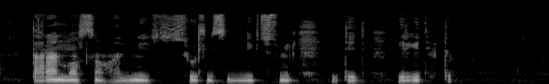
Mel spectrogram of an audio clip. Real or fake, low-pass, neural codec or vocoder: real; 10.8 kHz; none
